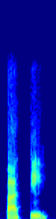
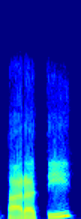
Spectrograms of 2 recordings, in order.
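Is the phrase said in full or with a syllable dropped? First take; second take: dropped; full. First: One whole syllable of the phrase is dropped. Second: Every syllable of the phrase is pronounced. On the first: "There's a whole syllable missing" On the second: "instead of saying para ti"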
